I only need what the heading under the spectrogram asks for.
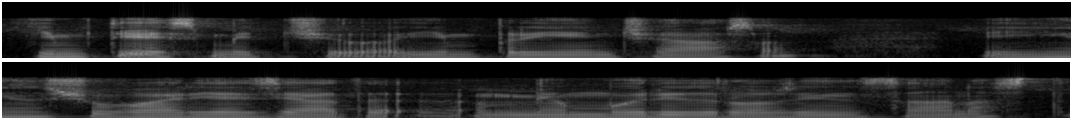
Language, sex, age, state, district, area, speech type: Kashmiri, male, 18-30, Jammu and Kashmir, Anantnag, rural, spontaneous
